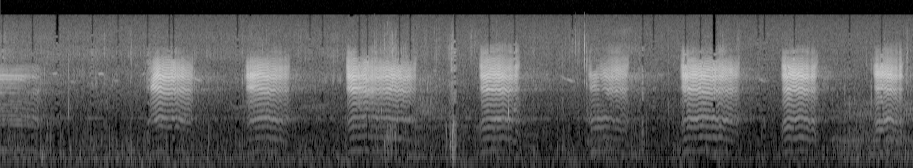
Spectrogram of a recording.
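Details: Urmerino ewe on a farm in Portugal calling constantly for her lost lamb; about eight loud, tremulous bleats come roughly once a second, each short and wavering, over quiet outdoor background.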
